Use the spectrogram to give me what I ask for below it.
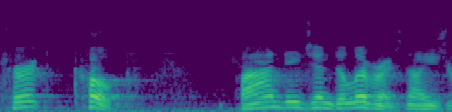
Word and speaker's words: Koch: Kurt Koch, it's pronounced like Coke, but it's German K-O-C-H.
